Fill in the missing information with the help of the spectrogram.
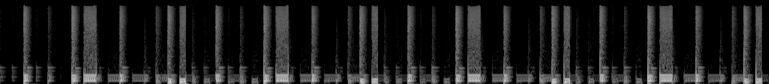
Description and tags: Drums loop Massive 120BPM-04
120bpm, drums, loop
